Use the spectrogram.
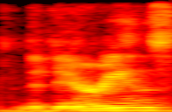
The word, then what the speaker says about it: cnidarians: called in the Darien's cnidarians the C is silent what do they have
